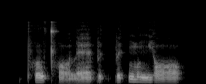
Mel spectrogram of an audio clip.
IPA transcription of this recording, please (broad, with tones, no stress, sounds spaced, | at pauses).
pʰ o˧ w t̪ʰ ɔː˨˩ l ɛː˨˧ p ɪ˨ k̚ p ɪ˥ k̚ m ʊ˥ ŋ j ɔː˧ k̚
